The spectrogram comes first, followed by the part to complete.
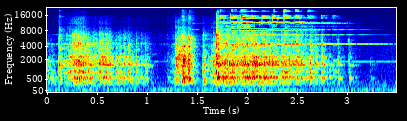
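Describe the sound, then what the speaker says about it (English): A classic telephone bell ring on a phone, a bright metallic trill sounding in two long bursts separated by a short gap, fairly loud and alone with no talking. "it's called a classic ring"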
